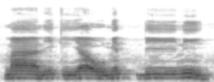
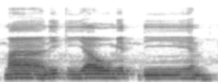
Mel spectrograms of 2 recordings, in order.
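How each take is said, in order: First: The last word ends with a short vowel. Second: The last word ends on a bare consonant. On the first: This is the full form without stopping. "Tulisan ayat yang aslinya" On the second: The reader stops at this point. "bila diwakafkan maka bacaannya dibaca sukun"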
